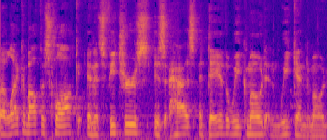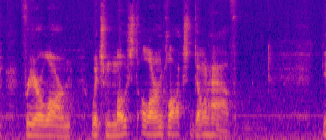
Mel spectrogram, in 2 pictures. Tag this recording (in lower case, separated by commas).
speech, tick-tock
